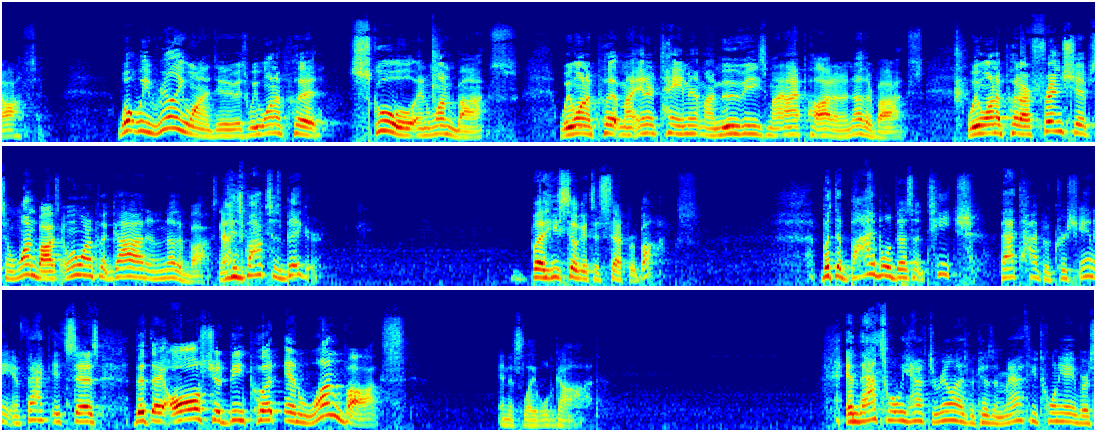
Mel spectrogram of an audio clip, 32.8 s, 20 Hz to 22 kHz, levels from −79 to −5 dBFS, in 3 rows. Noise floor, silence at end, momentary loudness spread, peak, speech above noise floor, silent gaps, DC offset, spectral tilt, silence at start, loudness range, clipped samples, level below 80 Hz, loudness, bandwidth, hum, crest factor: -66 dBFS; 0 s; 15 LU; -2 dBFS; 47 dB; none; under 0.1%; -5.5 dB/octave; 0 s; 9 LU; under 0.1%; -56 dBFS; -19 LUFS; 14.5 kHz; none; 18 dB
